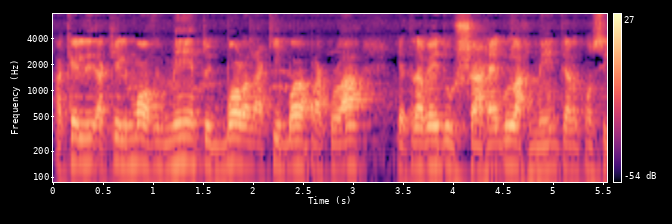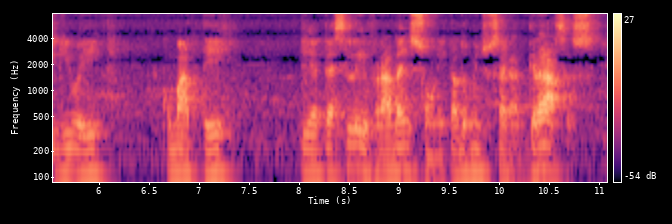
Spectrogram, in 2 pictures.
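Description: A man's voice: medium pitch, steady tone, moderate pace. A middle-aged man talking informally to camera, presenting and selling a product. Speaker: herbal tea seller presenting testimonials. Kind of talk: informal sales talk to camera. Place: small dim room indoors. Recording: roomy echo, faint background noise.

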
